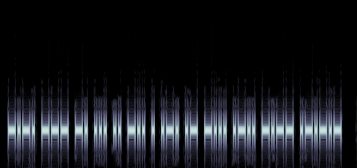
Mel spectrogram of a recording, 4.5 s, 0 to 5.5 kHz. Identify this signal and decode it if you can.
Morse code, heard as a keyed tone, about 40 wpm, 600 Hz. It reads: CONSIDERABLY.
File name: the old man and the sea 2 40wpm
